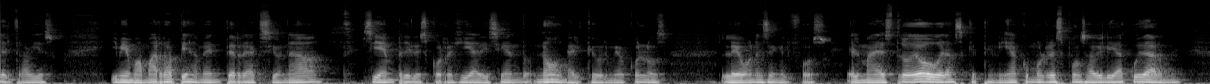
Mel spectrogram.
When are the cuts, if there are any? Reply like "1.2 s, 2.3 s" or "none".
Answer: 5.7 s, 8.3 s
